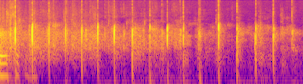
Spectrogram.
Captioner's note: all applauding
